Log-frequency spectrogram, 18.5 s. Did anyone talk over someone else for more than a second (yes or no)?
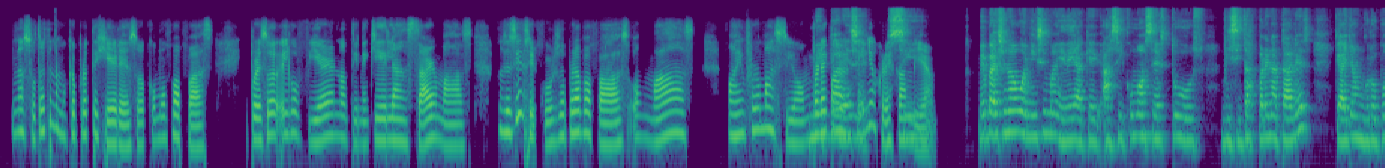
yes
